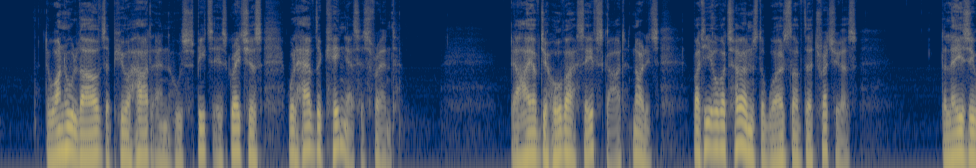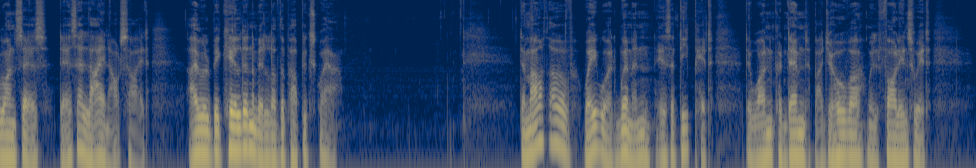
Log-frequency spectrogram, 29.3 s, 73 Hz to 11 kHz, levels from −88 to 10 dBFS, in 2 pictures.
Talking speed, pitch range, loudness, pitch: 145 wpm, 90-110 Hz, -24 LUFS, 100 Hz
